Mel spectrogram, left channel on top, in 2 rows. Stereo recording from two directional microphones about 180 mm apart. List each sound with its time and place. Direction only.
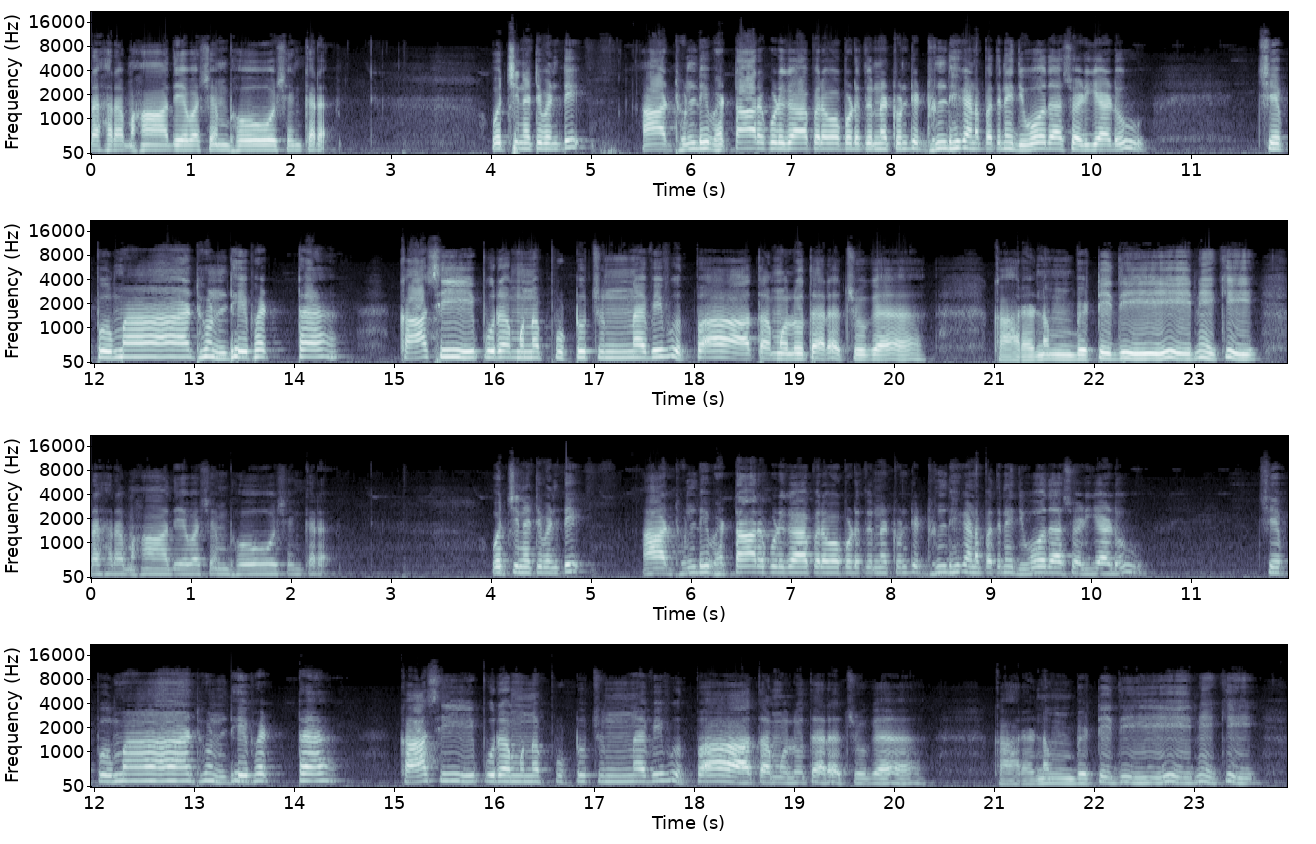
0.0 s speech: 45° left (ahead or behind)
0.4 s mantra: 40° left (ahead or behind)
4.0 s mantra: 35° left (ahead or behind)
11.6 s mantra: 40° left (ahead or behind)
13.3 s speech: 40° left (ahead or behind)
15.0 s mantra: 45° left (ahead or behind); by 16.1 s 25° left (ahead or behind)
16.1 s speech: 15° left (ahead or behind)
16.4 s mantra: 40° left (ahead or behind)
17.1 s a sound: 25° left (ahead or behind)
17.3 s mantra: 35° left (ahead or behind)
18.9 s mantra: 50° left (ahead or behind)
20.7 s speech: 40° left (ahead or behind)
21.5 s a sound: 20° left (ahead or behind)
21.8 s mantra: 35° left (ahead or behind)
